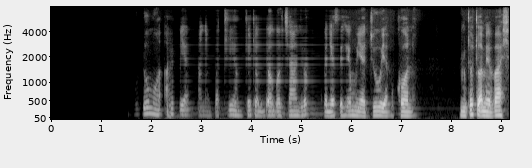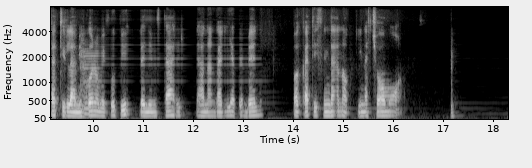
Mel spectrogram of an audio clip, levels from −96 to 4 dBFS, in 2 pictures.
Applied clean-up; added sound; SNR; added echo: neural mask model DeepFilterNet 3.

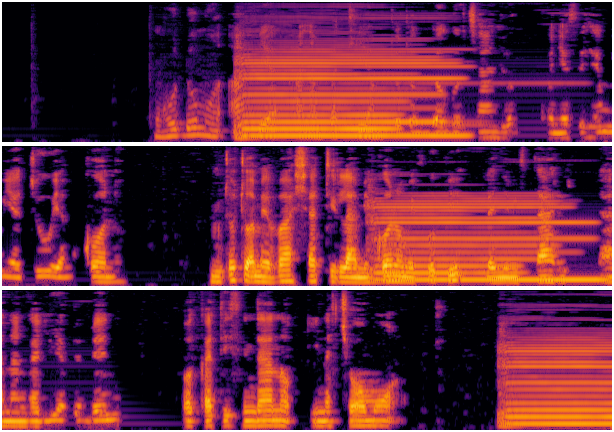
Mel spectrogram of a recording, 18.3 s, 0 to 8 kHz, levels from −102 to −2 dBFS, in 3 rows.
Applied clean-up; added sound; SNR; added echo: classical method Wiener filter.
